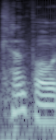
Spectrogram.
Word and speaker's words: Kenpo: this would mean that Kenpo is technically spelled with an N but should be pronounced with an M through romanization it is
